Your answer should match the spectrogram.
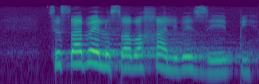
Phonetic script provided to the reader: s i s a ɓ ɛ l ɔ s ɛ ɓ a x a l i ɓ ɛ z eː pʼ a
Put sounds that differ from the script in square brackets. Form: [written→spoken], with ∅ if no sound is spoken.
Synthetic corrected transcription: s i s a ɓ ɛ l ɔ s [ɛ→a] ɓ a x a l i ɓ ɛ z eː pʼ [a→i]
